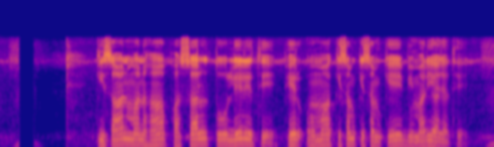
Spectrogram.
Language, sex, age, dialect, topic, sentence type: Chhattisgarhi, male, 18-24, Eastern, agriculture, statement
